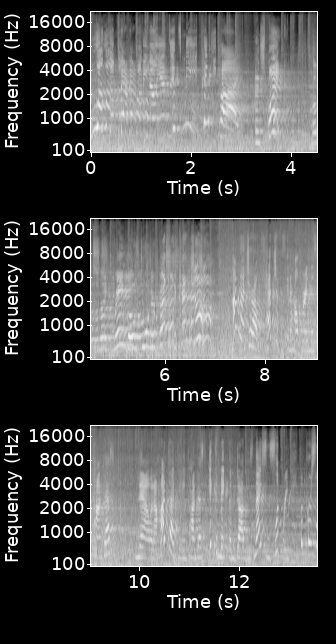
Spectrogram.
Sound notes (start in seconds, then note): none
